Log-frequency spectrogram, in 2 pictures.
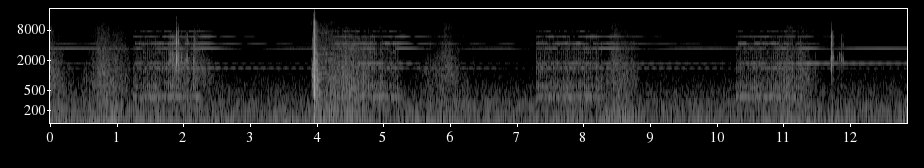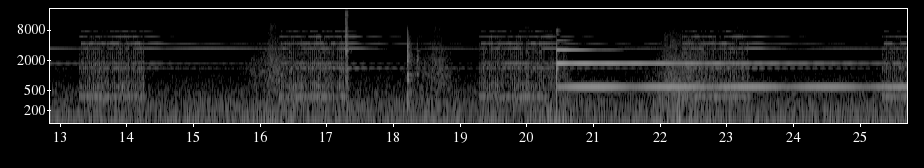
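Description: A telephone rings repeatedly in the horror video game Hollow Cocoon, a steady series of electronic ring bursts with short pauses between them, faint and alone, with a few sharp clicks and a tone near the end.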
